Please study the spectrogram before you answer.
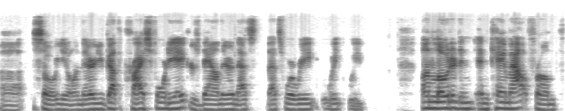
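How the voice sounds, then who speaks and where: A man hosting his own video, talking casually and storytelling as he explains pictures to viewers, in a rambling, halting way with repeated words. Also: medium pitch, steady tone, muffled recording. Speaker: host of Bigfoot research channel.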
